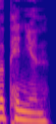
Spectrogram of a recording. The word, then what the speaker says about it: opinion: The stress falls on the second syllable of opinion, opinion.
